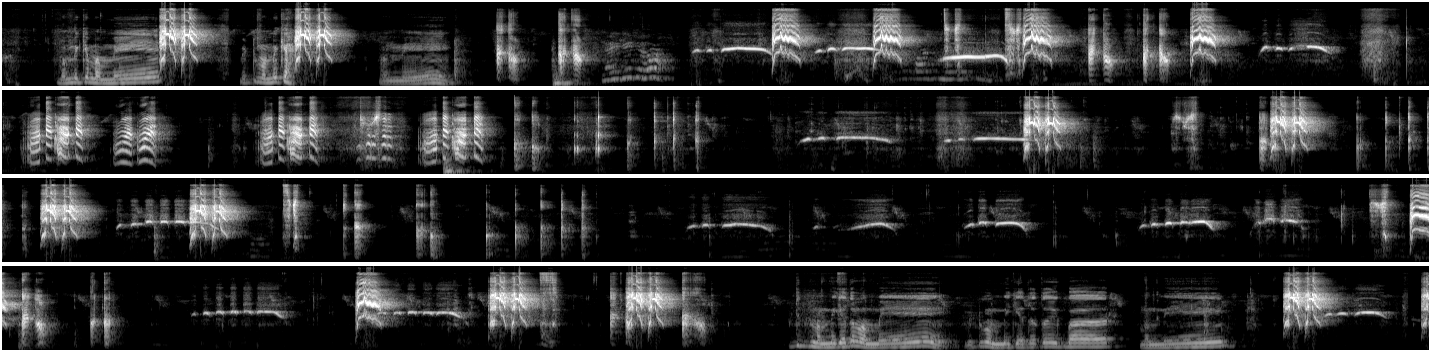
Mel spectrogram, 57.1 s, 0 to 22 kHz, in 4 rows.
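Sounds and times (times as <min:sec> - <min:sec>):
parrot squawking: 0:01.6 - 0:02.2, 0:02.8 - 0:03.6, 0:04.9 - 0:06.0, 0:07.7 - 0:12.5, 0:14.5 - 0:16.0, 0:16.8 - 0:21.3, 0:24.5 - 0:25.1, 0:26.0 - 0:29.6, 0:30.4 - 0:33.0, 0:42.2 - 0:44.1, 0:46.3 - 0:46.9, 0:47.6 - 0:50.0, 0:55.6 - 0:56.4
parrot whistling: 0:07.1 - 0:10.7, 0:24.0 - 0:25.0, 0:46.4 - 0:48.2, 0:55.6 - 0:56.8.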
